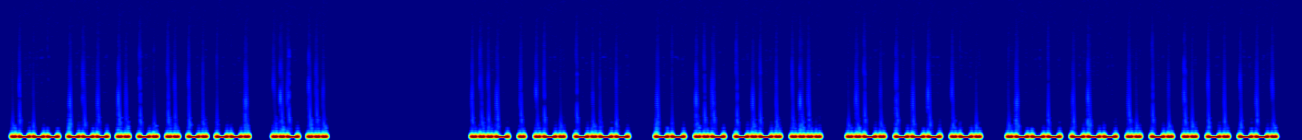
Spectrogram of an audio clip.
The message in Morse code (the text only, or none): JOINING US VERY MUCH FOR JOINING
